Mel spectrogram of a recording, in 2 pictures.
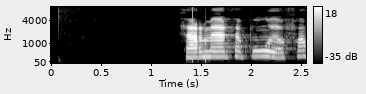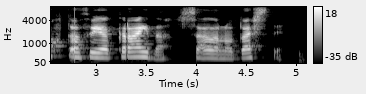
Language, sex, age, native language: Icelandic, female, 30-39, Icelandic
